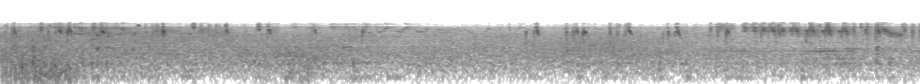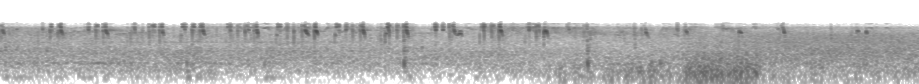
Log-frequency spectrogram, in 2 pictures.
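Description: Faint, short, high bird chirps, many in quick succession and busiest through the middle, over a steady outdoor hiss, with a brief low rumble near the end.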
